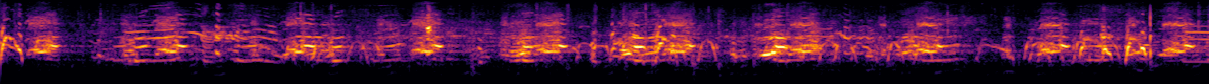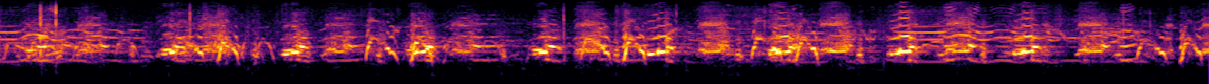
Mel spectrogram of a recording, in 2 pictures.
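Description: A flock of helmeted guineafowl calling noisily: many harsh, rapidly repeated calls overlapping without a break.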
